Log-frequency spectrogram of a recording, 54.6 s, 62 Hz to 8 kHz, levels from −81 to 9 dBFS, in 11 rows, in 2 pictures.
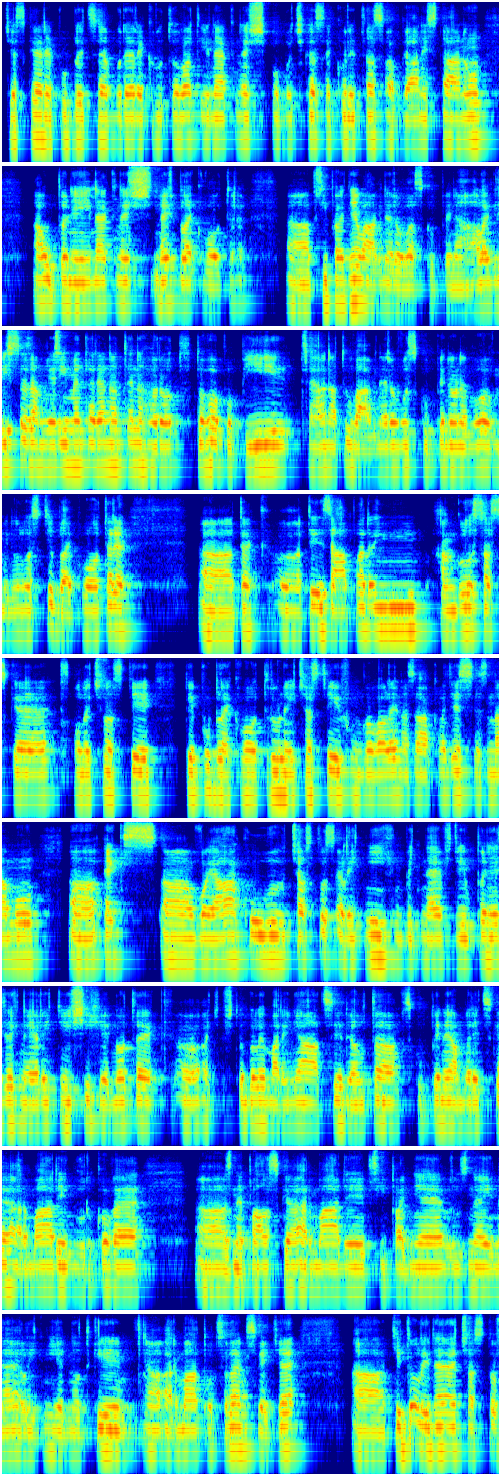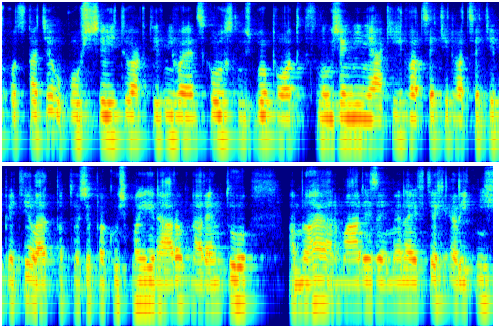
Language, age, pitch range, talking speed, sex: Czech, 30-49, 115-125 Hz, 130 wpm, male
